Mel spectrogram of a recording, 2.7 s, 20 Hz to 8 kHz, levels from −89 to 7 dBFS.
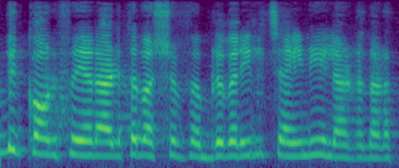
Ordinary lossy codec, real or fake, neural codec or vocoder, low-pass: none; fake; codec, 16 kHz, 0.8 kbps, ZipCodec; none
